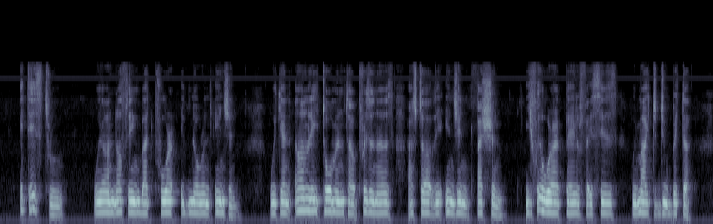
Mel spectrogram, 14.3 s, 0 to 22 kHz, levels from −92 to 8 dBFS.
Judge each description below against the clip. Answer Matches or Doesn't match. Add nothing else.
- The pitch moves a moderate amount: Doesn't match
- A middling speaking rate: Doesn't match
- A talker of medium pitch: Matches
